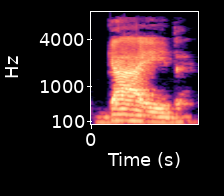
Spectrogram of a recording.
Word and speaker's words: guide: And this word guide, I. So I, kind of strange that this is pronounced I, right? Well, that's just English. I'm sorry. It's complicated with spelling.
